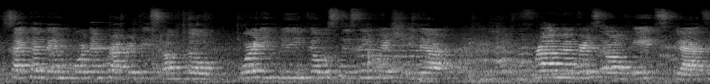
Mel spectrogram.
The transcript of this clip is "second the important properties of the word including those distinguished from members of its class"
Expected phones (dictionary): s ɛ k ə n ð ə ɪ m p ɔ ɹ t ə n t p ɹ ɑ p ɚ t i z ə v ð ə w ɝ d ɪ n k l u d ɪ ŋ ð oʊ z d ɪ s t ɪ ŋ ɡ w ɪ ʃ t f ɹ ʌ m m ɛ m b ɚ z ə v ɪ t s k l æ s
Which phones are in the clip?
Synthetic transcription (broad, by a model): s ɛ k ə n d ɪ m p ɔ ɹ t ə n t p ɹ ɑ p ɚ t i s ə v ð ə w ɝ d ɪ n k l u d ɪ ŋ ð oʊ s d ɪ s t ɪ ŋ ɡ w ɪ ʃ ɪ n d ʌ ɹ m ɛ m b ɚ s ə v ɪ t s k l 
